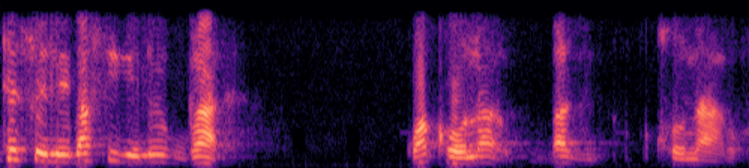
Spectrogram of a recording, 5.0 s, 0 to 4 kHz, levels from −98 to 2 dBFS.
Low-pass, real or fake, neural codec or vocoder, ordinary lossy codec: 3.6 kHz; real; none; none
